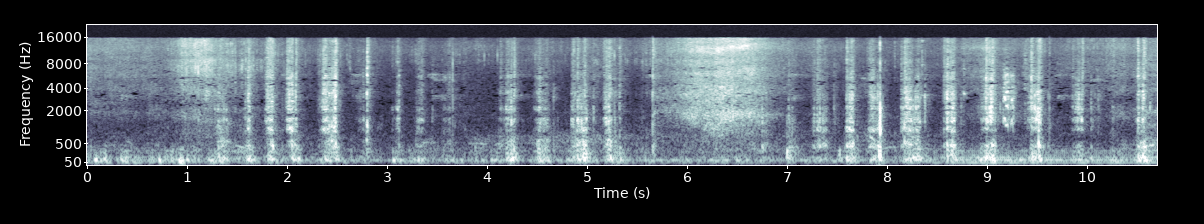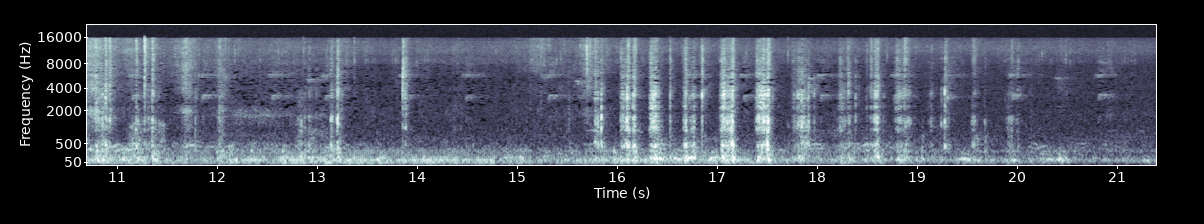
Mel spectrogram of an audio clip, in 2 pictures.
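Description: North American beaver gnawing a tree trunk with its incisors: a faint, fast, irregular run of crunching, scraping bites on the wood.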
